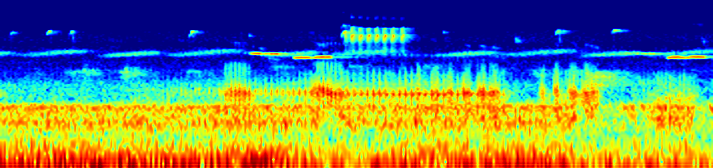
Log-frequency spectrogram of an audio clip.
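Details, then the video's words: Several overlapping pulsed trills from singing frogs, repeated in short bursts, set against a loud low rumble, with thin high whistled bird notes and a brief hiss in the middle. "Singing frogs"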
